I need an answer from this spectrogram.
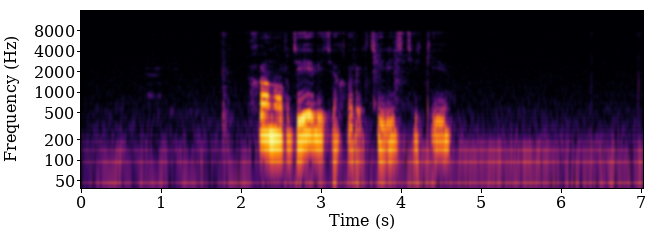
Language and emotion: Russian, sad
